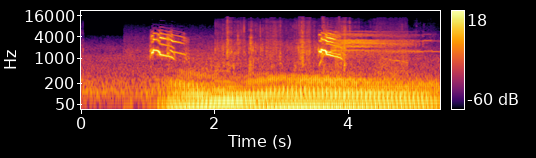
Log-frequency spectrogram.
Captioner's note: gull squawking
